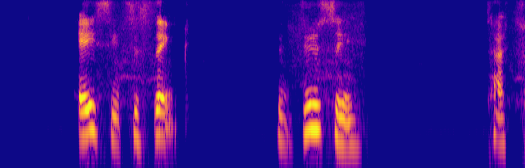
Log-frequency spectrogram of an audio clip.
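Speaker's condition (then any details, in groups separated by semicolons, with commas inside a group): Neuromuscular disease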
